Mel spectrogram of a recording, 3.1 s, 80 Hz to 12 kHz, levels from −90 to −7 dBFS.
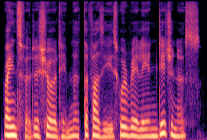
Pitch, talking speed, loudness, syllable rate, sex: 180 Hz, 175 wpm, -18 LUFS, 6.2 syllables/s, female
